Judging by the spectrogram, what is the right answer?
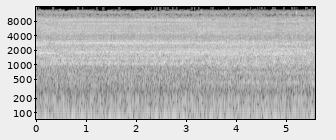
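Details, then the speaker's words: Crusader 8.1 Captain's Choice marine V8 running rough and not reaching rpm: uneven, loping idle with a slight stumble; unplugging the cylinder 7 coil gives no change, so cylinder 7 is dead, injector issue suspected. "then when you get to cylinder number seven which we'll do here in a second we found that there was really no change which will let you hear i didn't hear any change"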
